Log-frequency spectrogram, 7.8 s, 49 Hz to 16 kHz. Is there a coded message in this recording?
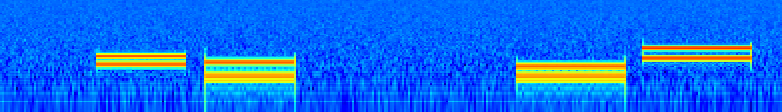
Yes: aircraft SELCAL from 1.0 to 7.5 s, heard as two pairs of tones. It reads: GL-AH AF-KR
